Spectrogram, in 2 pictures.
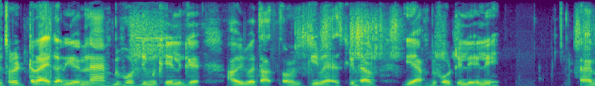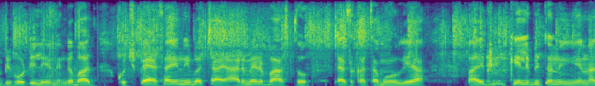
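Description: A young man with a hoarse, worn-out throat, hosting a gaming channel and commenting excitedly on his own match while often clearing his throat. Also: mid-range voice, a little hiss or hum. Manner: excitable, frequent throat clearing, lots of "bhai". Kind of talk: live gameplay commentary.

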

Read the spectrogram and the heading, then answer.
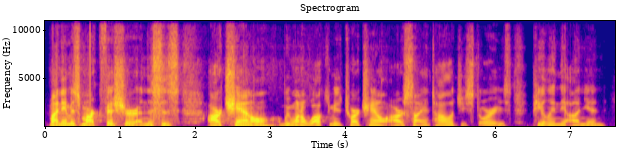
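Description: A man's voice: fairly low pitch, fairly even intonation, moderate pace, sharp tone, no room sound. An older man co-hosting a casual video-call chat from his kitchen, talking through a headset with lots of fillers and affirmations. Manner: chatty, affirming, many fillers. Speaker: co-host. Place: home kitchen, indoors.

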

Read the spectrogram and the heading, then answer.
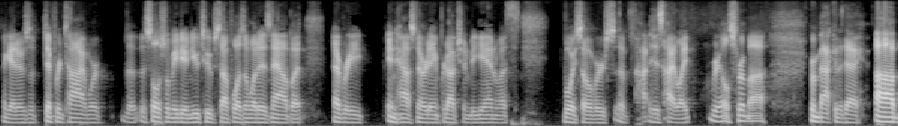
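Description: A man's voice: sits low, fairly even intonation, brisk, pushed and bright, dry recording. A man in his thirties co-hosting a sports podcast, speaking casually into a desk microphone indoors. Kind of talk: casual postgame sports chat.

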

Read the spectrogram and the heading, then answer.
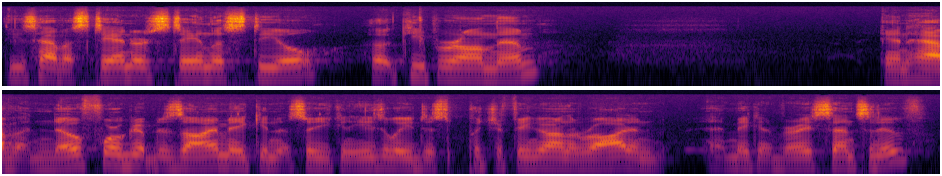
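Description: A man in his thirties hosting a tackle shop video, running through product specs in a steady delivery with small restarts, in a warehouse storeroom. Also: mid-range voice, brisk. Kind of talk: product rundown to camera. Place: warehouse storeroom with shelves of boxes.

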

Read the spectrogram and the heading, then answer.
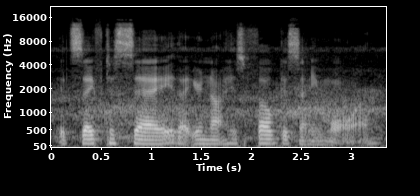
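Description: A man voicing a wary, desperate vampire bounty hunter in an audio roleplay, blunt and guarded, with a gravelly voice. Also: on the low side, measured pace. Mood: cautious, urgent. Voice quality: gravelly, creaky. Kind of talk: ASMR audio roleplay acting. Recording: clear background noise, chirping crickets.

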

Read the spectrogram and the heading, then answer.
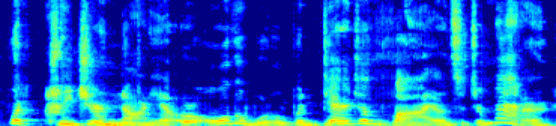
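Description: A man's voice: mid-range voice, expressive, moderate pace, natural voice. A man voicing a fierce young king who gives orders in a raised, commanding voice.

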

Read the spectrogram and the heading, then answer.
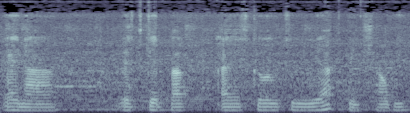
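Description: A young man reacting to an animated series, talking quietly and haltingly in a small room into a phone. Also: heavy background noise. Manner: quiet, halting, low-voiced to avoid waking someone. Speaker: reaction video host. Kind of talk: hushed casual commentary. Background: series audio playing.

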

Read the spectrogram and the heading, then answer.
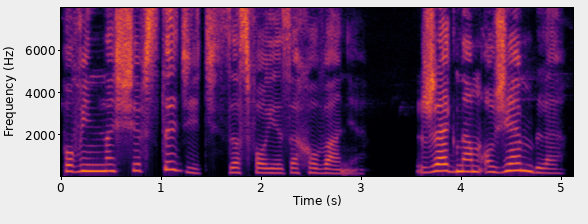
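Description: A woman's voice: animated, takes it slowly, warm tone, no room sound, clean studio sound, full character voice. Woman doing a huffy greedy pug dog. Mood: indignant. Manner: whiny and huffy, high and overexcited. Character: greedy, lazy, indignant male pug dog.

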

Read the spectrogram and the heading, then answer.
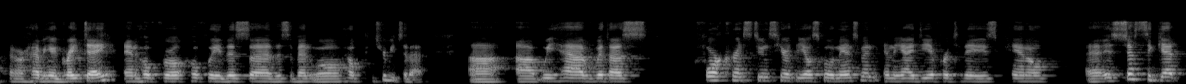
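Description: A middle-aged man hosting an online panel, speaking in a halting, polite, apologetic way over a video call. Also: on the high side, fairly bright tone. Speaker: admissions dean hosting a panel. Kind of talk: hesitant unscripted welcome on a webinar. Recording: slightly dull video-call audio.

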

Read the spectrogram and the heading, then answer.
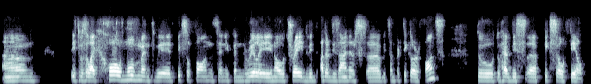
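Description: A man's voice: mid-range voice, unhurried, lo-fi sound. Croatian-accented man on a video call. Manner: relaxed, hesitant with many fillers. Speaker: design lead giving a talk. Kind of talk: online presentation. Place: home room, indoors. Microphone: headset on a video call.

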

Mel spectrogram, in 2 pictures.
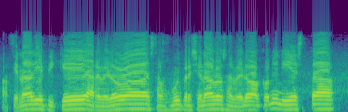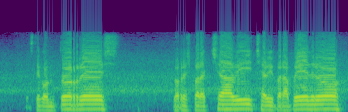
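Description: Man, gamer play-by-play, slightly dull mic, faint hiss. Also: mid-range voice. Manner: excited, rapid name-calling of players. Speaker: gamer commentating his own match. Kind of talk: live play-by-play commentary.

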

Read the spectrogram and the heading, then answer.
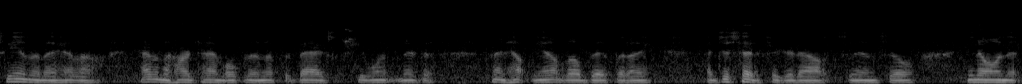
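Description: A middle-aged man narrating his shopping trip in a halting, rambling way, full of restarts, over a webcam. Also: deep voice, level tone. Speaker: vlogger. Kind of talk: casual narrated shopping vlog. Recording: dull lo-fi webcam audio with background noise.

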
